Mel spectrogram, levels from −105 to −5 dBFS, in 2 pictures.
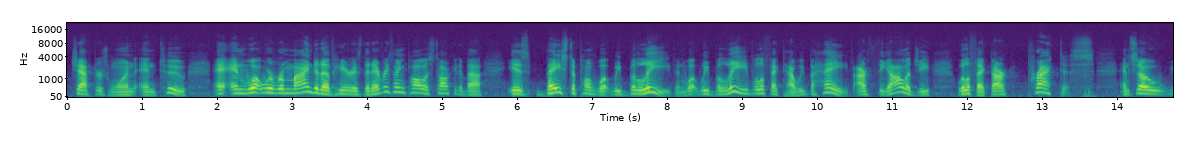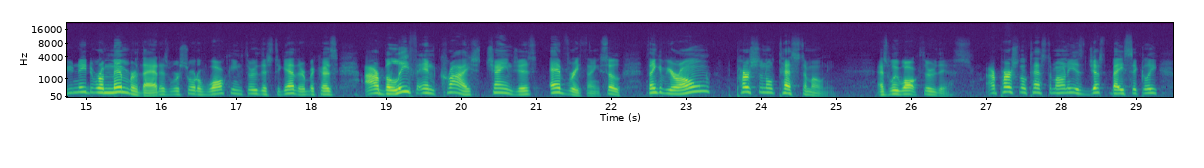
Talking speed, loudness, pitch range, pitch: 160 wpm, -26 LUFS, 130-190 Hz, 155 Hz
